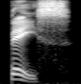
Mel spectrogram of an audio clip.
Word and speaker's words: bass: We turned up the bass, just like B-A-S-E. So B-A-S-E and B-A-S-S, those are homophones.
